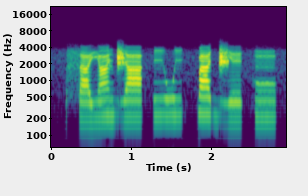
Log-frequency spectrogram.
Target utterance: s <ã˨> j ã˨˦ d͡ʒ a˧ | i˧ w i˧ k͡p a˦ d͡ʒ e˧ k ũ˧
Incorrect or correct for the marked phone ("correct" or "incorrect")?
incorrect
